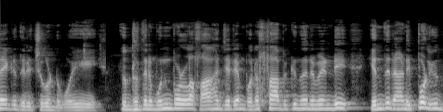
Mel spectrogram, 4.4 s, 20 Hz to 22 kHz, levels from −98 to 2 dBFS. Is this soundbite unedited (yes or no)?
no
